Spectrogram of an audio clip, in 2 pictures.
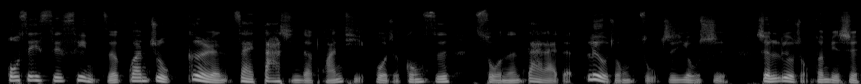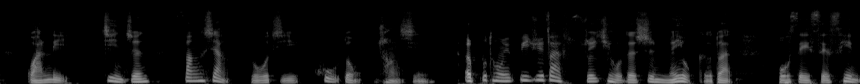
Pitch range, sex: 95-155 Hz, male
